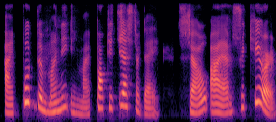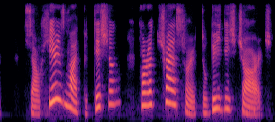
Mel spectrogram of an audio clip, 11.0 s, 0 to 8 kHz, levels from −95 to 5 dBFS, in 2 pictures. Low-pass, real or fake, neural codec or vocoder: 7.2 kHz; fake; autoencoder, 22.05 kHz, a latent of 192 numbers a frame, VITS, trained on one speaker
